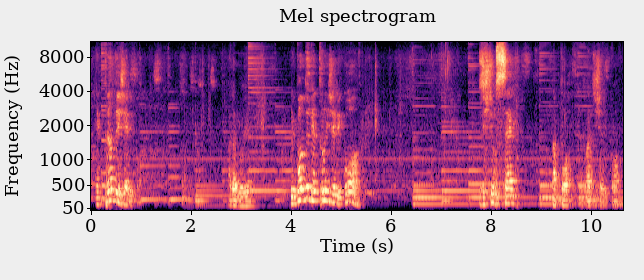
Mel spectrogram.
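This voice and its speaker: A man preaching a sermon, animated, swinging between loud exclamations and quiet asides. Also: mid-range voice. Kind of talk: pentecostal sermon. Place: church hall. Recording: echoey church with guitar music. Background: guitar playing.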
